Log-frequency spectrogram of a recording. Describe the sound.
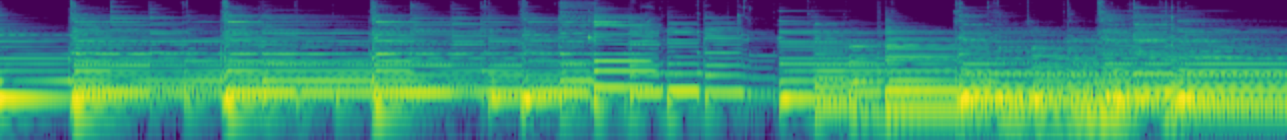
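An acoustic guitar plays a lick in time, moving from an open-position G major chord through a backward slide to a C chord. Struck chords mix with quick single-note runs and end on ringing notes.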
